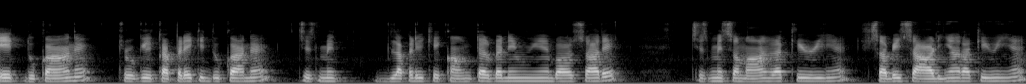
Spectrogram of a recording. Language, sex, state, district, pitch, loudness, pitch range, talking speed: Hindi, male, Uttarakhand, Tehri Garhwal, 150 Hz, -21 LUFS, 145-155 Hz, 165 wpm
